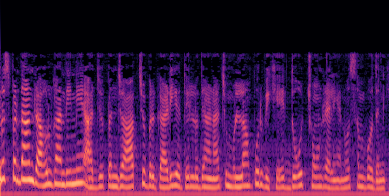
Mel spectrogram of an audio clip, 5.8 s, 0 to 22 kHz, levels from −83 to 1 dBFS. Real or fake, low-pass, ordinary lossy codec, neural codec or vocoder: real; 7.2 kHz; none; none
